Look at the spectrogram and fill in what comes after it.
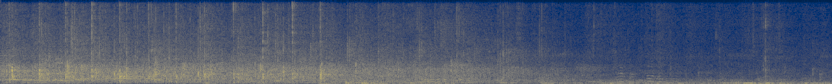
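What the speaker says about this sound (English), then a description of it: "one more round of applause for Robin" An audience at a hackathon final demo session applauds, a dense continuous wash of clapping that slowly thins out over several seconds, with some voices mixed in.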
